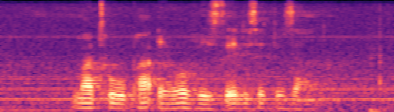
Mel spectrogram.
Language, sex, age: Zulu, male, 20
